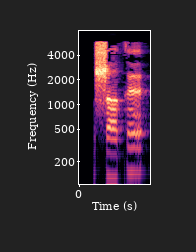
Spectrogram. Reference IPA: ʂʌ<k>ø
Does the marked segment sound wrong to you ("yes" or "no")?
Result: no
